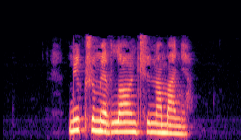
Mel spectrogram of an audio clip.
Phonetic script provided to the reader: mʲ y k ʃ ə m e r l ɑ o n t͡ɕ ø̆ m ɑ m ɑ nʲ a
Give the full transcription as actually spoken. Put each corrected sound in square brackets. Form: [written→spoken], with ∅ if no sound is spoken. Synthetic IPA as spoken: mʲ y k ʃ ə m e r l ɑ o n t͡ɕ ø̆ [m→n] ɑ m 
